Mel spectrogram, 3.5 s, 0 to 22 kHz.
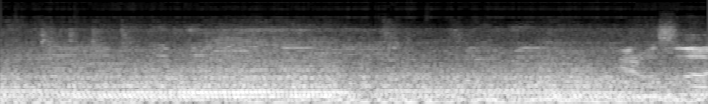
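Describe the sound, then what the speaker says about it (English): Twin-turbo V6 of a 2023 Toyota Sequoia TRD Pro accelerating hard on a test drive, a steady rising engine roar heard from inside the cabin. "Give it some gas and let it rip."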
